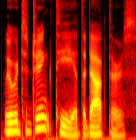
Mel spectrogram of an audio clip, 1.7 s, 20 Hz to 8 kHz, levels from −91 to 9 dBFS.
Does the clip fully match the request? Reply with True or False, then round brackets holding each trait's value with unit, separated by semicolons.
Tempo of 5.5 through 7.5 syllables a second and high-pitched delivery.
False (6.2 syllables/s; 125 Hz)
